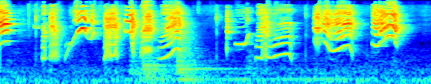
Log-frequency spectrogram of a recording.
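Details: Pet green parrot, tagged as a ring-necked parrot, at home imitating words. Its mimicry comes as a string of short, squawky, nasal syllables with swooping rising and falling tones, about eight bursts in quick succession, in a quiet indoor room.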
